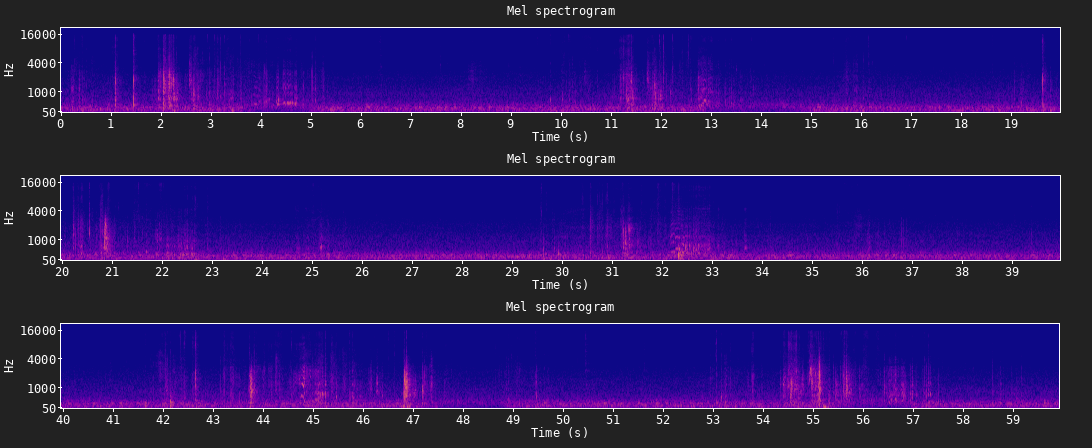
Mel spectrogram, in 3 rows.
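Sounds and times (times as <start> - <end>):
low steady hum: 0.0 - 59.9
page snapping as it turns: 0.2 - 5.2, 10.0 - 13.6, 18.9 - 23.0, 29.6 - 32.4, 41.7 - 47.6, 53.0 - 57.3.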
